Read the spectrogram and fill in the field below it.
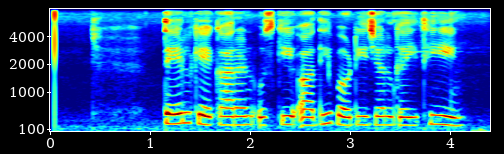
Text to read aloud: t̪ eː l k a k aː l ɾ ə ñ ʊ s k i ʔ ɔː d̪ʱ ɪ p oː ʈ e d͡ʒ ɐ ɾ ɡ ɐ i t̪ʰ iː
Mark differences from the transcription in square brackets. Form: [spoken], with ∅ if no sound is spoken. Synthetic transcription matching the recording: t̪ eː l k [e] k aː [∅] ɾ ə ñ ʊ s k i ʔ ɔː d̪ʱ [i] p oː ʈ [i] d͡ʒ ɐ [l] ɡ ɐ i t̪ʰ iː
